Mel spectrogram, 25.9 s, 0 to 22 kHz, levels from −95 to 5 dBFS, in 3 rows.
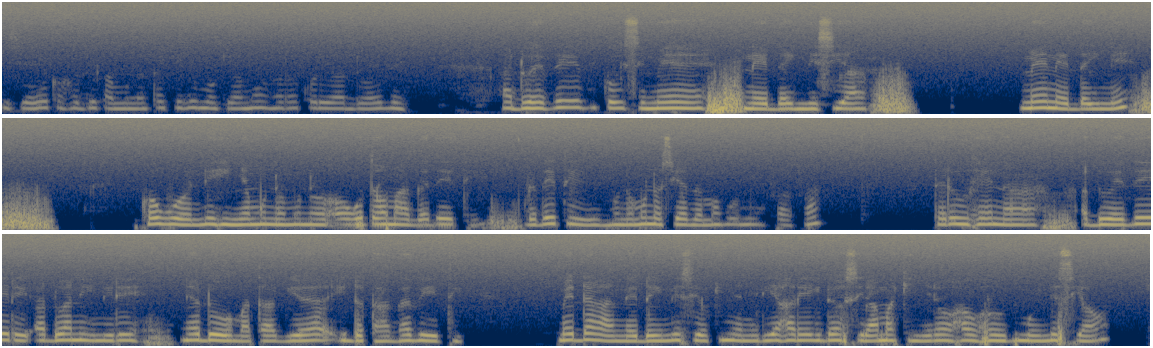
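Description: Speech, with low bit depth and noise shaping throughout: at about 4 bits the rounding error is pushed upward into a thin, bright hiss roughly as loud as the voice.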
